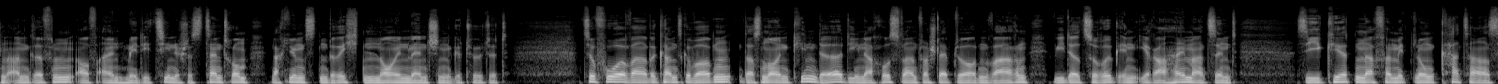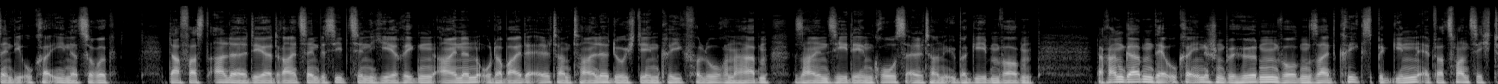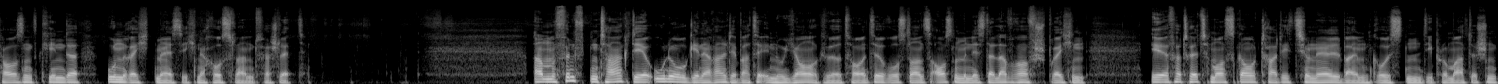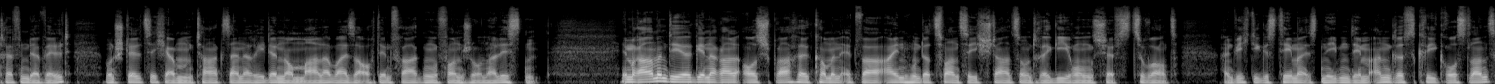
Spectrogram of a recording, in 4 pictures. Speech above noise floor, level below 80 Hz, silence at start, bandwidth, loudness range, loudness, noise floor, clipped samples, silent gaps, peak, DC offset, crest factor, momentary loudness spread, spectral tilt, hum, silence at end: 37 dB; -36 dBFS; 0 s; 16.5 kHz; 3 LU; -21 LUFS; -58 dBFS; under 0.1%; none; -4 dBFS; under 0.1%; 18 dB; 6 LU; -5.5 dB/octave; none; 0 s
